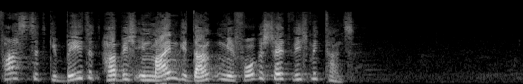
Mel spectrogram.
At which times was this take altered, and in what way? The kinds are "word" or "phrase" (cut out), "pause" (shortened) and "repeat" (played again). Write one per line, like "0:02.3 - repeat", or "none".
0:01.0 - word
0:03.2 - word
